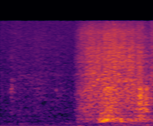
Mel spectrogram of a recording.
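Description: Wooden sliding door of a box bed being pushed open by hand, scraping wood on wood along its runner. The scrape starts about halfway through.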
